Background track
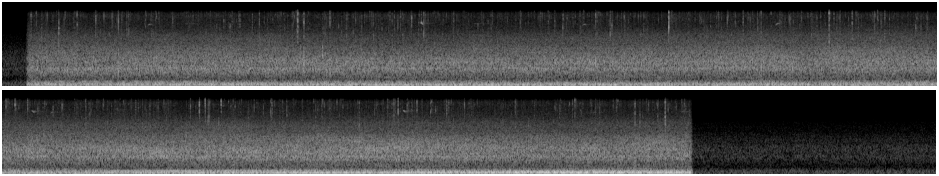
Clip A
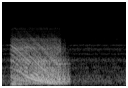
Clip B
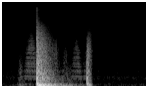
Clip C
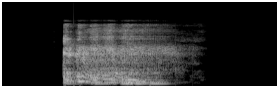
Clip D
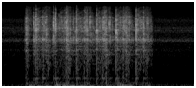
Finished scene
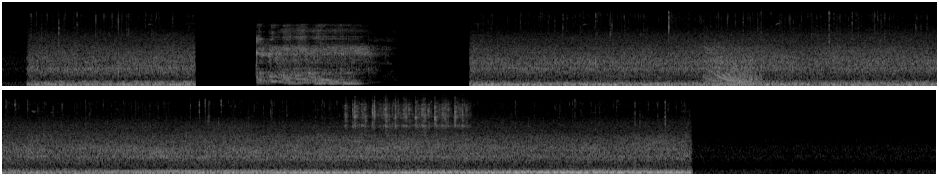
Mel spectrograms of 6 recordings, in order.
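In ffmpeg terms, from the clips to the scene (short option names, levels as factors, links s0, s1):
-filter_complex "[0:a]volume=0.237[s0];[3:a]acompressor=threshold=0.0708:ratio=6:attack=3.2:release=140:knee=1:detection=peak[s1];[1:a]aeval=exprs='val(0)+0.5*0.0158*sgn(val(0))':c=same[s2];[4:a]afreqshift=330[s3];[s0]asplit=2[s4][s5];[s4]atrim=end=1.934[s6];[s1]atrim=end=2.75,asetpts=PTS-STARTPTS,volume=0.316[s7];[s5]atrim=start=4.676[s8];[s2]atrim=end=1.24,asetpts=PTS-STARTPTS,volume=0.168,afade=t=in:d=0.004:c=hsin,afade=t=out:st=1.236:d=0.004:c=hsin,adelay=6920[s9];[s3]atrim=end=1.92,asetpts=PTS-STARTPTS,volume=0.266,afade=t=in:d=0.004:c=hsin,afade=t=out:st=1.916:d=0.004:c=hsin,adelay=12540[s10];[s6][s7]acrossfade=d=0.004:c1=hsin:c2=hsin[s11];[s11][s8]acrossfade=d=0.004:c1=hsin:c2=hsin[s12];[s12][s9][s10]amix=inputs=3:normalize=0"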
